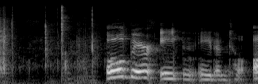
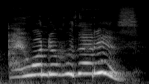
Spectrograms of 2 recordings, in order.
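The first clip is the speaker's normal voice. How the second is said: put-on old woman voice; 10 semitones higher, 6 dB louder than usual. A narrator's reading. Brena wonders at knock.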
